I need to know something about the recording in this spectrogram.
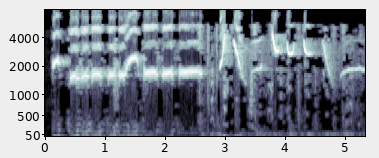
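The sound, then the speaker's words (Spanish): A person whistles with their mouth a loud, steady melody of held notes, then breaks into quick sliding chirps and swoops that sound almost birdlike, ending on a sustained tone. “gusta mi chiflido, escuchá.”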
